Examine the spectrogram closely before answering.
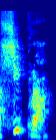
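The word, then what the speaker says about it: chypre: This is, Chipra.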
